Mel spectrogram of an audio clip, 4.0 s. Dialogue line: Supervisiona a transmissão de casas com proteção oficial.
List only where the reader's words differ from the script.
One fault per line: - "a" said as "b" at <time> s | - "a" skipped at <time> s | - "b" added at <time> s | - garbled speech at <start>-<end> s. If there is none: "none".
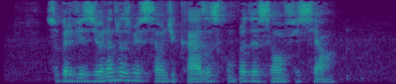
none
